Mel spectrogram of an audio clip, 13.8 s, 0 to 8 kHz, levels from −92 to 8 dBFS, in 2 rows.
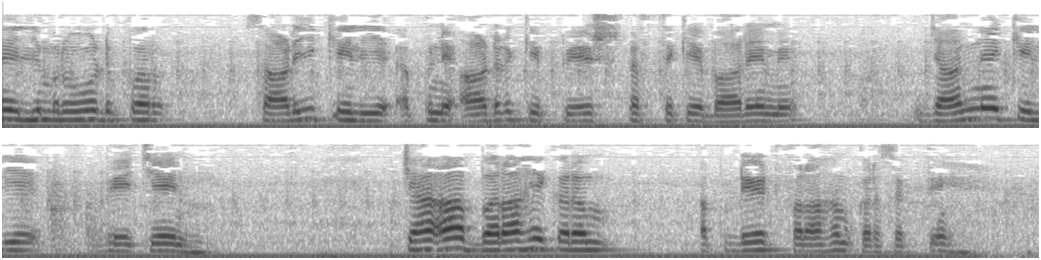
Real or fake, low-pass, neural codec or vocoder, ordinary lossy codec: real; 7.2 kHz; none; MP3, 24 kbps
